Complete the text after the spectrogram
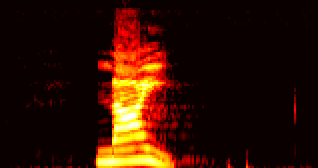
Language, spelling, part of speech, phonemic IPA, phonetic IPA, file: Tamil, நாய், noun / interjection, /nɑːj/, [näːj], Ta-நாய்.ogg
- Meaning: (noun) dog; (interjection) an expression of derision, contempt or scorn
